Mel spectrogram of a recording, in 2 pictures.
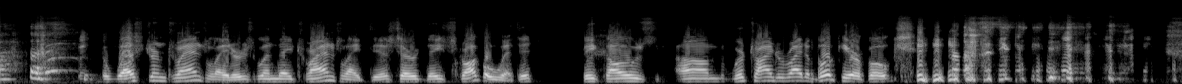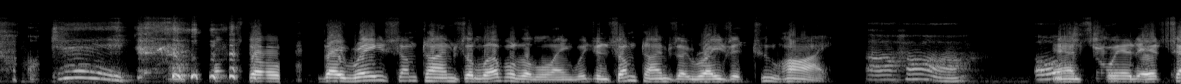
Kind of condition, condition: link, video call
